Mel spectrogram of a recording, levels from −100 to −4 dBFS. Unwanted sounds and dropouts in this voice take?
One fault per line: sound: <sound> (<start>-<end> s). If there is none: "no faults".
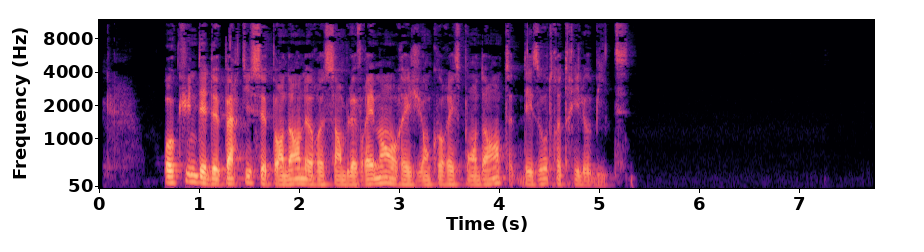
no faults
